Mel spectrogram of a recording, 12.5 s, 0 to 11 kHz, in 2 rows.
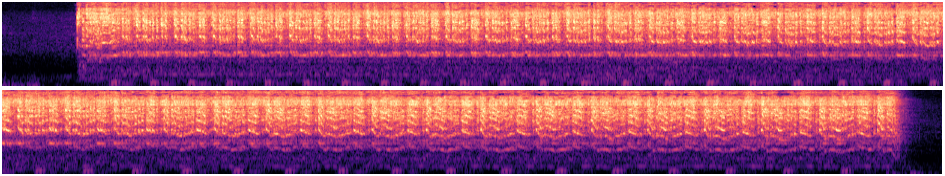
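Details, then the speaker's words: Cheap TaoTao 110cc not run in a long time: even, fast starter whir with rhythmic compression pulses for about twelve seconds, never catching; cranks but won't fire, compression not yet checked. "so hoping that this is working I know it's also been a long time since it started sounds a little funky I'm not gonna give up on it yet"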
